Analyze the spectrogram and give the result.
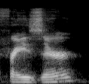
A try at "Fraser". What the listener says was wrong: Yeah, Fraser. It's like F. It'd be like phrase and then SIR kind of, right? Like sir instead of jur.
